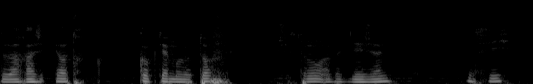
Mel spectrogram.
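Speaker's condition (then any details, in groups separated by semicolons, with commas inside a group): Down syndrome, trisomy 21; extra chromosome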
